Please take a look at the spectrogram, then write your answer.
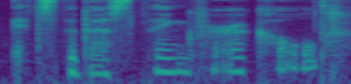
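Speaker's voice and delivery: acted stage whisper. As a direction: whisper it ASMR-style. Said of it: "this is all in whisper".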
